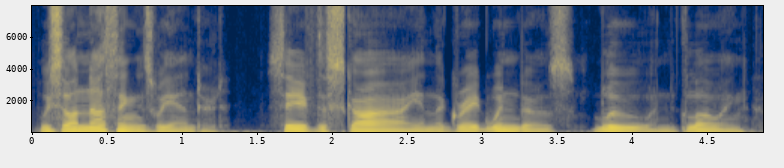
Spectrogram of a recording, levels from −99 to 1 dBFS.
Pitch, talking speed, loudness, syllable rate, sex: 120 Hz, 195 wpm, -16 LUFS, 4.8 syllables/s, male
